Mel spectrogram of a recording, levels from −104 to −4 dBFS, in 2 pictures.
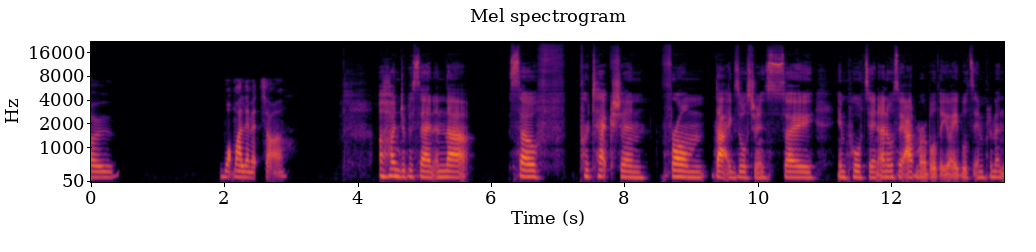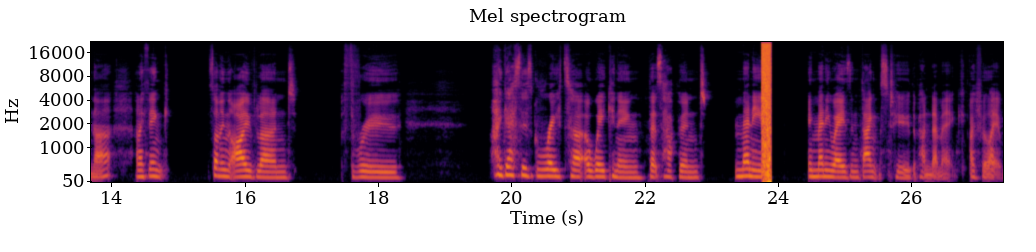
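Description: At 23.75 s, for about 0.14 s, a burst of loud, harsh broadband noise covers the speech, ending just before "in many ways and". This is samples built from the wrong bytes: misaligned byte assembly lets the rapidly varying low-order bits dominate each sample value.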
